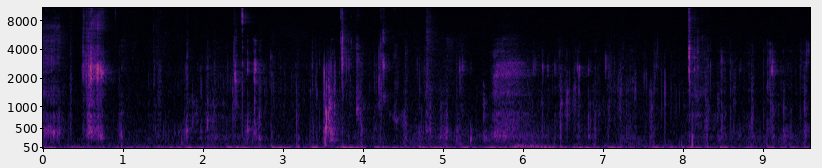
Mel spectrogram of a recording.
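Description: Close-miked eating: a bite, then chewing with wet mouth clicks and lip smacks on saucy seafood-boil food.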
